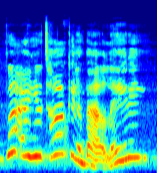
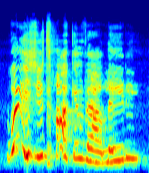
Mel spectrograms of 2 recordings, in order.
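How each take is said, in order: First: High, baffled question; mock baffled daughter. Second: High, loud, baffled question breaking into a laugh; mock baffled daughter. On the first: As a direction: go high and incredulous at mom. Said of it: "I'm like". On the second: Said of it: "I be like".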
